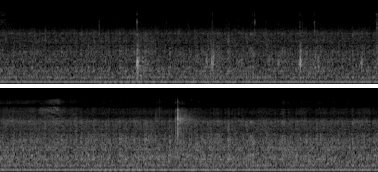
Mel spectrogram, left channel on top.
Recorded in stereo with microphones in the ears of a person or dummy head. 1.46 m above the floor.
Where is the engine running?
25° right (ahead or behind), 0.9 m.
